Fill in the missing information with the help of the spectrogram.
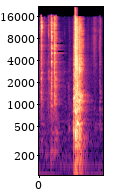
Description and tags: Some metallic/mechanical sounds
